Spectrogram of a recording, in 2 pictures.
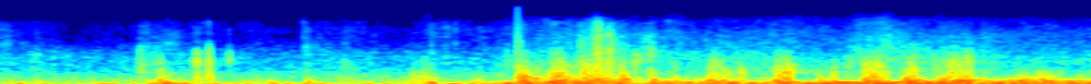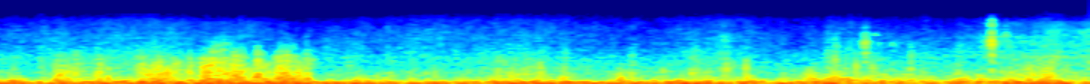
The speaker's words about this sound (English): Lots of wind here today. Lots of wind.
